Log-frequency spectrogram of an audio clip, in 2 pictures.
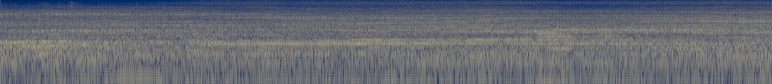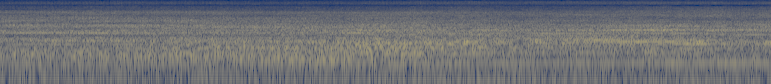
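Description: Electric scooter riding along: a steady motor whine holding a few even pitches, over wind rumble on the microphone.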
